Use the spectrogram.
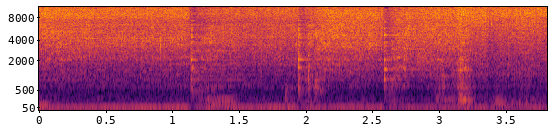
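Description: Meat sautéing in hot oil in a pan for pancit: a steady, close sizzle with a few short scraping stirs of the utensil against the pan. No one talks.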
